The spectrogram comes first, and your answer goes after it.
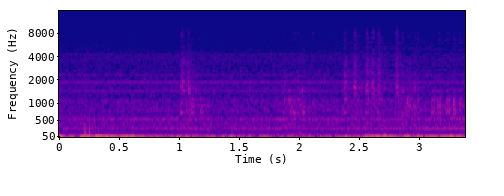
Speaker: yeah the hard drive works awesome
